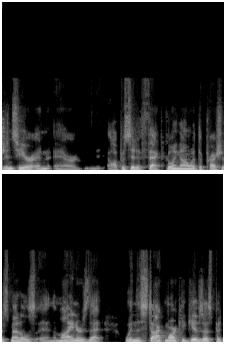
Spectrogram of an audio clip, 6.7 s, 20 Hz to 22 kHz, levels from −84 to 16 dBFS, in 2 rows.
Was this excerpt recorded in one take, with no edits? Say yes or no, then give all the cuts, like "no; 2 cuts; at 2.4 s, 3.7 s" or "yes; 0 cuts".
yes; 0 cuts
